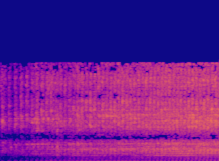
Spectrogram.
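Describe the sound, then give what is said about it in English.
A gas-powered generator runs with a loud, steady engine drone and a rapid, buzzing pulse that builds slightly in strength and then holds even throughout. “And now it is time to power the generator. The bulbs in the room shine brightly as the generator comes alive.”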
